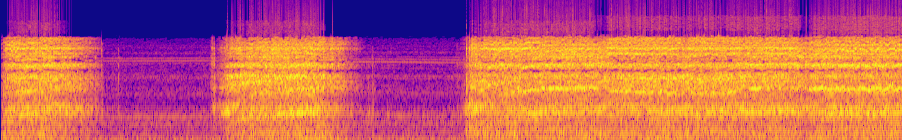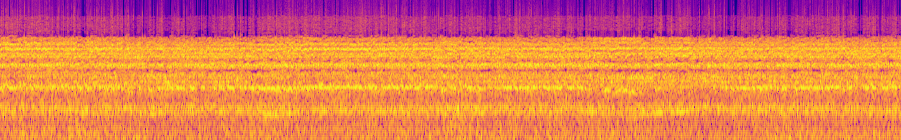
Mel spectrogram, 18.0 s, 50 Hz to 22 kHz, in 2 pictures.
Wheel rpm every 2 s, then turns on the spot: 50, 80, 110, 220, 220, 230, 230, 230, 230.
none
